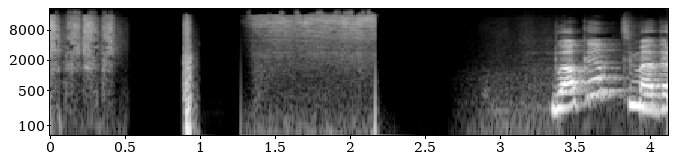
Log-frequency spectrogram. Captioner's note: spraying sound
